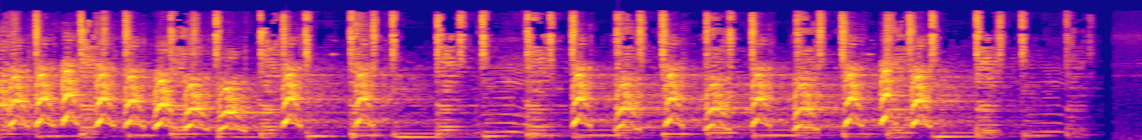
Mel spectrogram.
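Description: Dogs bark and yip in steady repeated bursts, loud and close, filling the whole stretch with rhythmic barking and occasional whimpering tones before cutting off near the end.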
